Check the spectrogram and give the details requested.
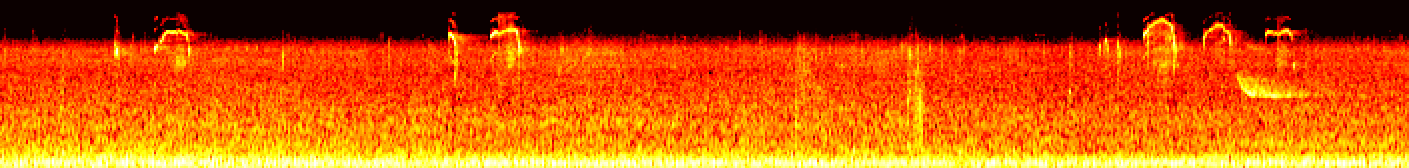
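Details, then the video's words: Kidnapped by monkey Bridget, baby monkey Baron cries for its mother's help with scattered piercing high squeaks and one drawn-out falling wail near the end, against a continuous low hum of traffic. "Pity baby Baron was kidnapped by monkey Bridget, Baron crying loudly until less sound call mom help"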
